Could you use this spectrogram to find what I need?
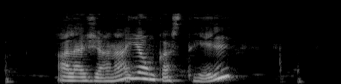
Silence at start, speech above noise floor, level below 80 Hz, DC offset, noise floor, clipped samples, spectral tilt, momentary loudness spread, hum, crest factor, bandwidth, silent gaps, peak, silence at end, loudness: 0.05 s; 35 dB; -72 dBFS; under 0.1%; -62 dBFS; under 0.1%; -5.5 dB/octave; 6 LU; none; 16 dB; 11.5 kHz; none; -12 dBFS; 0.4 s; -27 LUFS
